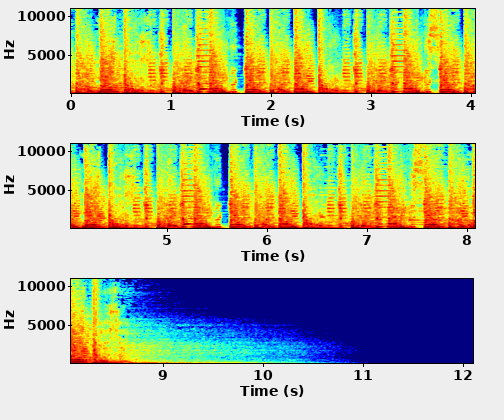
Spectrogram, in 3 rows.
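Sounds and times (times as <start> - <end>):
sped up funk music: 0.0 - 8.8.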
